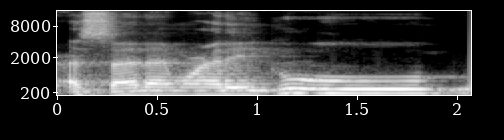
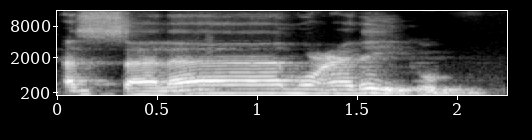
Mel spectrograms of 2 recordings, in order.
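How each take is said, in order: First: The final kum syllable is drawn out long. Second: The lam syllable is long; kum is short. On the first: The speaker calls it wrong. "salah ya, dengan memanjangkan kumnya" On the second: The speaker calls it right. "Kumnya itu pendek. Lamnya yang panjang"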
